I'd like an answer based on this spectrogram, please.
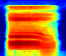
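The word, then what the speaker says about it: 애: This vowel is 에, 에, It sounds like A in the word apple.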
